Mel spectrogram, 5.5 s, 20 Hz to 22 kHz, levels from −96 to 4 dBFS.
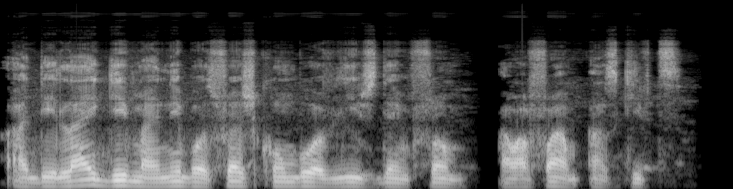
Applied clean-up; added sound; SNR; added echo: none; none; none; none.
